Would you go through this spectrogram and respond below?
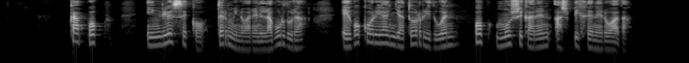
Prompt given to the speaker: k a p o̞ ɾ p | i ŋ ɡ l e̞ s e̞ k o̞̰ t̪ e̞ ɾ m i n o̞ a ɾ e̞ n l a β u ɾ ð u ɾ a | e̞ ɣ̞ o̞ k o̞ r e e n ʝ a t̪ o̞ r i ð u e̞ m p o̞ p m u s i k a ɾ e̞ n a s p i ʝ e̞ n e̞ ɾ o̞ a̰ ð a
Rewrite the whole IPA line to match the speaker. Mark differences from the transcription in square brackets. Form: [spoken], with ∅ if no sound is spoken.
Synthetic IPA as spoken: k a p o̞ [∅] p | i ŋ ɡ l e̞ s e̞ k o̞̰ t̪ e̞ ɾ m i n o̞ a ɾ e̞ n l a β u ɾ ð u ɾ a | e̞ ɣ̞ o̞ k o̞ [ɾ] e [a] n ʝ a t̪ o̞ r i ð u e̞ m p o̞ p m u s i k a ɾ e̞ n a s p i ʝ e̞ n e̞ ɾ o̞ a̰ ð a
